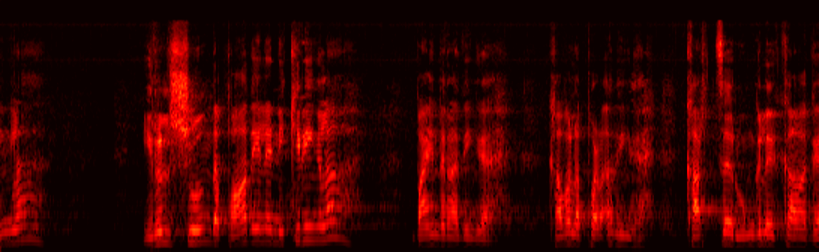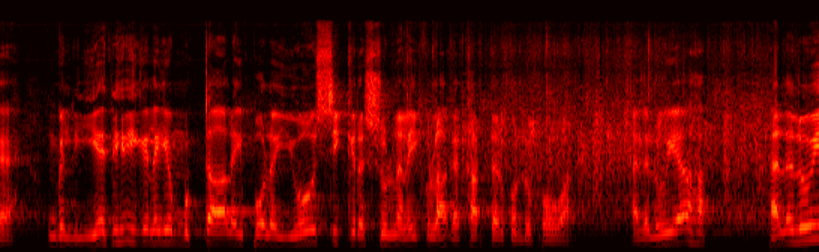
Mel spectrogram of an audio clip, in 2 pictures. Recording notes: Second Service Sermon Live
